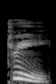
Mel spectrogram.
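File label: "tree", American English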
